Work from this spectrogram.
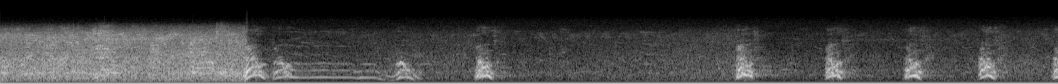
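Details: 1994 ADRK Körung breed survey, where a Rottweiler gives a drawn-out tonal whine after a burst of rushing noise, then a string of short, forceful barks at irregular intervals in a quieter setting.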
